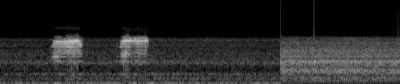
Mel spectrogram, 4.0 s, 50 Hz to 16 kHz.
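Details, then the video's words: Wild owls flying outside at 6:04 in the morning on 19 October 2015: two short, harsh, hissing screeches about 0.7 seconds apart, followed by a steady rushing background noise with a couple of sharp clicks. "Owls Flying Outside!"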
